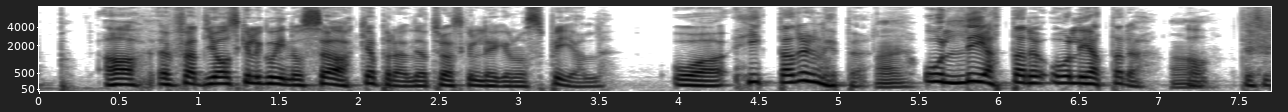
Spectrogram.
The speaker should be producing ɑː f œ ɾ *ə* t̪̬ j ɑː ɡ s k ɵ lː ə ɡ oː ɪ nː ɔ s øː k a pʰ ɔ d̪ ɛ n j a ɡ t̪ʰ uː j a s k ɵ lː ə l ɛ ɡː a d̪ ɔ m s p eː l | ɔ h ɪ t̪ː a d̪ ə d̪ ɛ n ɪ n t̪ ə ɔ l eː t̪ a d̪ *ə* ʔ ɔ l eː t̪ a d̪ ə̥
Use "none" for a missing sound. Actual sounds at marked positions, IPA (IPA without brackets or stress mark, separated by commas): a, ə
